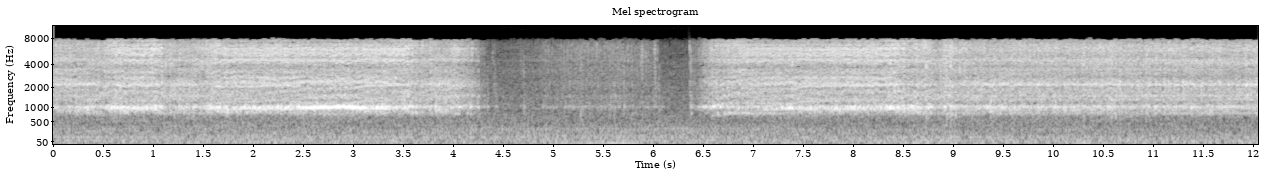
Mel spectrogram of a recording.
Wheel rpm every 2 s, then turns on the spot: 110, 110, 20, 70, 110, 120.
4-6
